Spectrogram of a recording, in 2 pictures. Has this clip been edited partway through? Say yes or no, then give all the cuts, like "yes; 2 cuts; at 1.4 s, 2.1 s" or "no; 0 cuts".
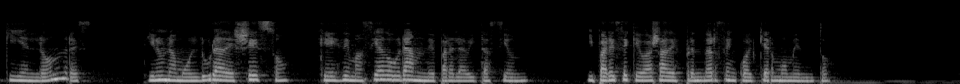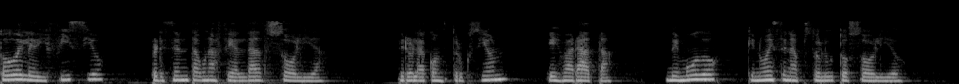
yes; 1 cut; at 1.3 s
